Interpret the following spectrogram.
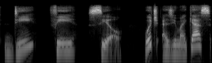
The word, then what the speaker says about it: difícil: And its opposite is difícil, pronounced difícil, which, as you might guess, means difficult.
